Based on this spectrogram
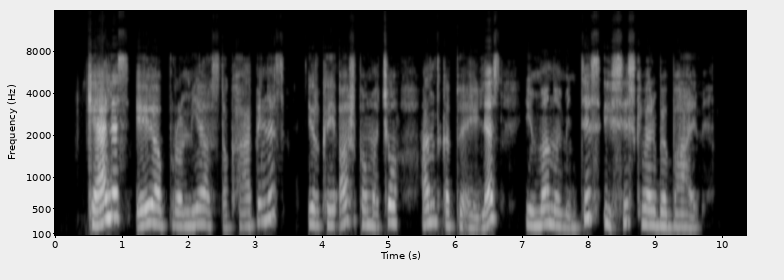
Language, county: Lithuanian, Vilnius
